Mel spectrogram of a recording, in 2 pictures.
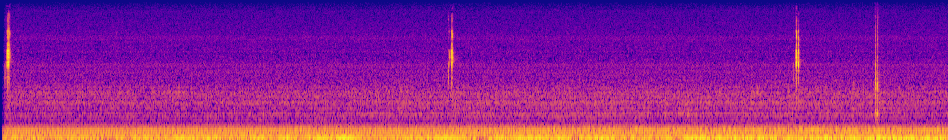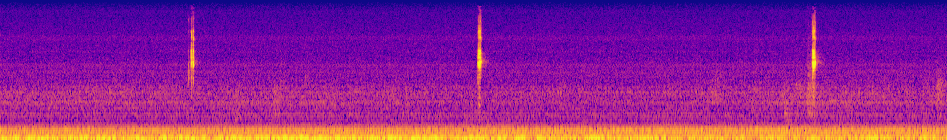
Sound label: Mantella aurantiaca; voice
